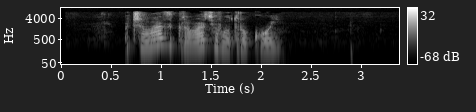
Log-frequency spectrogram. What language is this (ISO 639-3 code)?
bel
